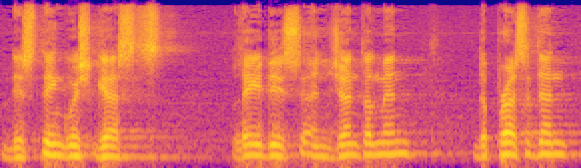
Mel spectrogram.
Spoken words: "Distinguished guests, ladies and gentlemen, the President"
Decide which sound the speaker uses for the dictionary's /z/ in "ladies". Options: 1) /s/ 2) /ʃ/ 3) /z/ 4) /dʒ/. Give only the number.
1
